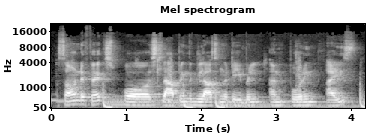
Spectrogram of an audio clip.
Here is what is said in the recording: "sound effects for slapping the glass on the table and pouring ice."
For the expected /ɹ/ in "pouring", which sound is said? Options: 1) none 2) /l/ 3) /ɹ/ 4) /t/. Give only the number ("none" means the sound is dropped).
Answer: 3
